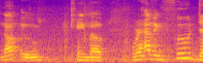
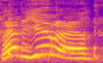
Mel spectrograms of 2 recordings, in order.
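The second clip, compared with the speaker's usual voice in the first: put-on much higher, louder, slow French accent; 11 semitones higher, 6 dB louder, slower than usual. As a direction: belt it in a hammy French accent. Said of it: "You should do that accent properly".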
